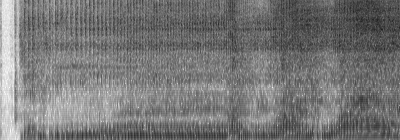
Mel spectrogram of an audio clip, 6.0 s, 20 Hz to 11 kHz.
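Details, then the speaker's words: Amazon 49cc four-stroke gas pocket bike mini motorcycle, started and run off choke: small single catches and settles into a buzzy run, then blips up and down cleanly; running normally. "Fires right up. That sounds more normal."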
